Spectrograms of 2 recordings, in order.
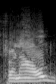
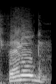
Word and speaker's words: Fernald: He's I think I always pronounce that Fernald, but it's Fernald.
